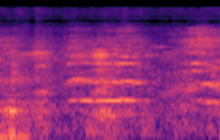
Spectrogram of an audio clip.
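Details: Duroc pigs on a pig farm in Assam, giving overlapping harmonic squeals and grunts that rise and fall in loudness over two seconds, with a busy farmyard background.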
